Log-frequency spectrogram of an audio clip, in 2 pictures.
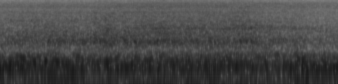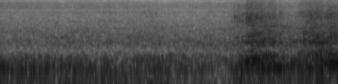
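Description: A car engine rumbles deeply at a low idle.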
